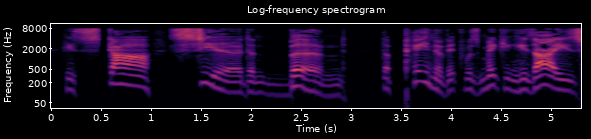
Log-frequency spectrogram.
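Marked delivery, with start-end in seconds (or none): none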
